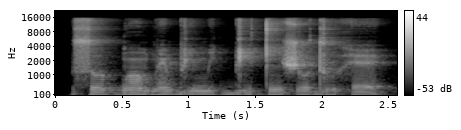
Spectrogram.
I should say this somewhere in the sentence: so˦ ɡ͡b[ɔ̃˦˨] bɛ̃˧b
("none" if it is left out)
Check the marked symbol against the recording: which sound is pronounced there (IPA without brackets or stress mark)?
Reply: ɔ̃˦˨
